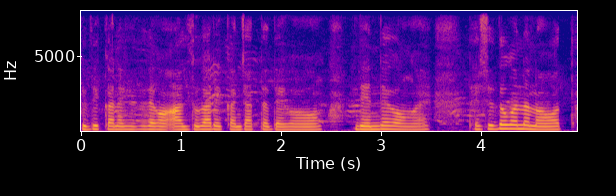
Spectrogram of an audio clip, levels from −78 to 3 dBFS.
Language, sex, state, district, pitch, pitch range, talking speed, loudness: Chakma, female, Tripura, Dhalai, 210 Hz, 200-220 Hz, 145 wpm, -17 LUFS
